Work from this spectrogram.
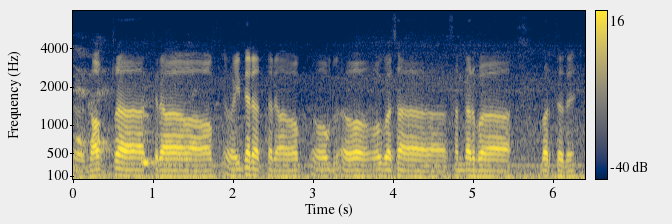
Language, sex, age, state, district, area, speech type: Kannada, male, 45-60, Karnataka, Dakshina Kannada, rural, spontaneous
